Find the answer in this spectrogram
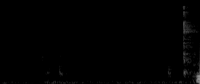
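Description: Near silence with a few faint, soft clicks about half a second in; a man's voice starts just at the end.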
